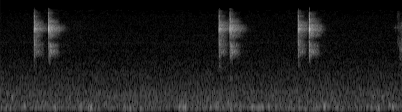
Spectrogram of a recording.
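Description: Computer mouse clicks: three quick double clicks, one near the start and two more in the second half.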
